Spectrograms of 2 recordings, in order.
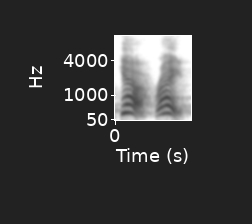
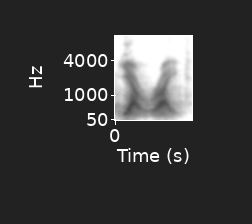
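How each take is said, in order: First: High, loud, amazed "Yeah, right"; incredulous yeah right. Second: Low, dry, dismissive "Yeah, right". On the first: Preacher showing tone to the congregation, high incredulous. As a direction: jump way up in disbelief. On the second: Preacher showing tone to the congregation, low dismissive. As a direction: drop it low and flat like you don't buy it. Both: Shown as a demonstration. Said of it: "Just by my tone of voice".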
